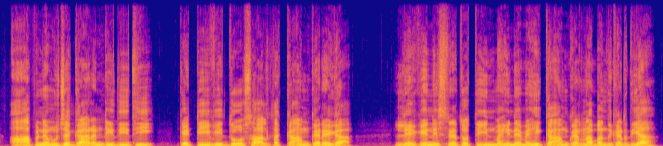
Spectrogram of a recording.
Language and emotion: Urdu, angry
